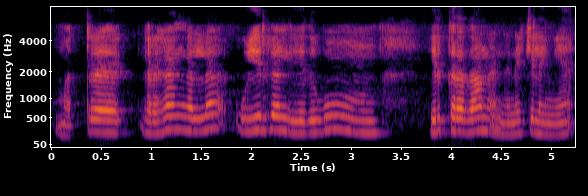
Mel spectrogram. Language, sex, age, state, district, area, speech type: Tamil, female, 45-60, Tamil Nadu, Dharmapuri, rural, spontaneous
